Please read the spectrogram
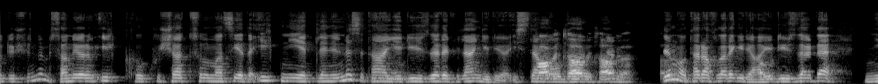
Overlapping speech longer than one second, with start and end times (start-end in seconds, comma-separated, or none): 5.3-6.8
